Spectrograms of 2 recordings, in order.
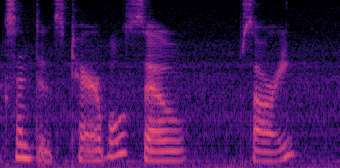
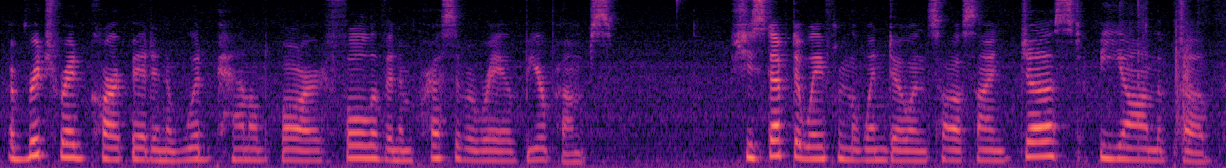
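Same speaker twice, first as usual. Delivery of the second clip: plain reading voice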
